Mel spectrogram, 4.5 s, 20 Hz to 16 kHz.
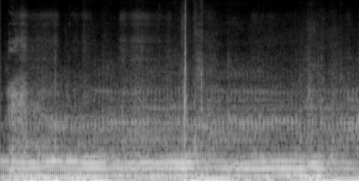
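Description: Ski-Doo 850 two-stroke snowmobile engine idling steadily while the sled sits stuck in deep snow, with one sharp click a little over two seconds in.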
